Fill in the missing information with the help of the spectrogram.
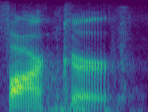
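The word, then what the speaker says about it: Farquhar: hello phineas it's renaeus to you was actually pronounced farker we didn't actually know but thanks so unlucky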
